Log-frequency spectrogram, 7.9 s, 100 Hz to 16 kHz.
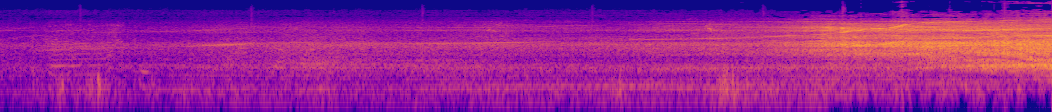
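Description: Electric 1/8-scale RC monster truck on an 11.1 V LiPo making a full-speed run: a high-pitched motor and gear whine grows louder as the truck approaches and becomes loud from about six seconds in as it comes close.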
